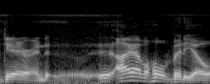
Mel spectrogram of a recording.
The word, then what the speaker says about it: Garand: it called grantham and the m1 is pronounced garen i have a whole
